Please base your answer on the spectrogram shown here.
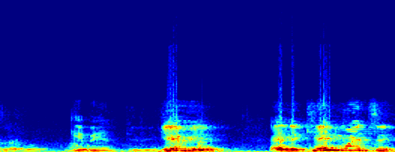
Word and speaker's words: Gibeon: And the king went unto, how do you pronounce that, bro? Gibeon.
